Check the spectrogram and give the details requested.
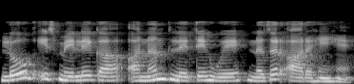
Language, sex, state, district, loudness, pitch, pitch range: Hindi, female, Bihar, Gaya, -13 LUFS, 185 Hz, 170-215 Hz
